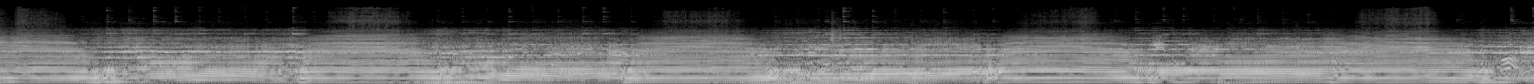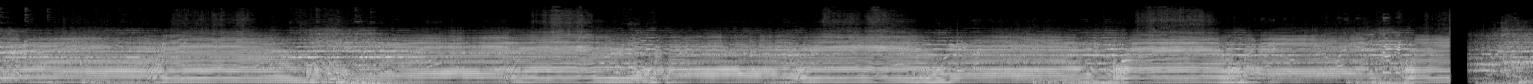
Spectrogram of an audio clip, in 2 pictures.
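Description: Tibetan monastic ritual music: long horns hold a steady, low drone, and cymbals crash every few seconds.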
